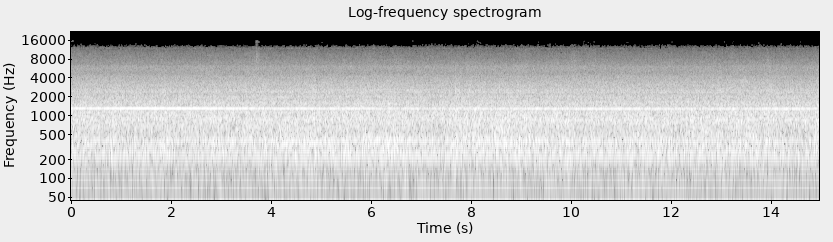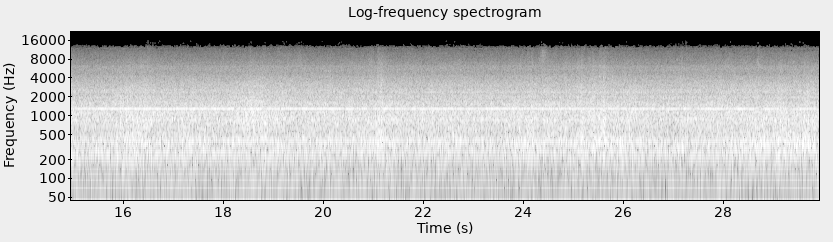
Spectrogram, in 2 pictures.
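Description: Inside a JR 205 series 600 electric train car: a steady hum from the air conditioning and onboard electrical equipment, with a few constant tones that hold one pitch throughout and no rising or falling motor sound, as when the train stands at a station.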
